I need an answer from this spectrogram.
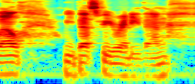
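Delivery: very low, sighing tone.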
